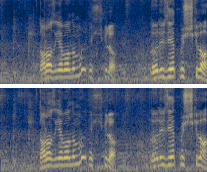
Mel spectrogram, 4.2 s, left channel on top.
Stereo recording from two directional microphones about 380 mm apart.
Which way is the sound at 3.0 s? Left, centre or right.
Centre.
